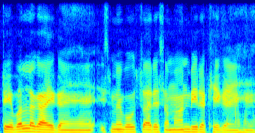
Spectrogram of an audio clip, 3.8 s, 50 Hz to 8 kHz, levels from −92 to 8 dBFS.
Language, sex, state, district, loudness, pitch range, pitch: Hindi, male, Jharkhand, Deoghar, -18 LUFS, 125-145 Hz, 135 Hz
